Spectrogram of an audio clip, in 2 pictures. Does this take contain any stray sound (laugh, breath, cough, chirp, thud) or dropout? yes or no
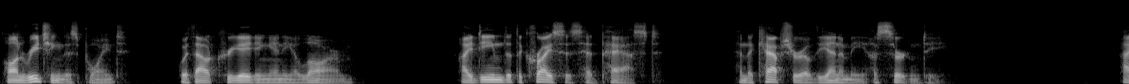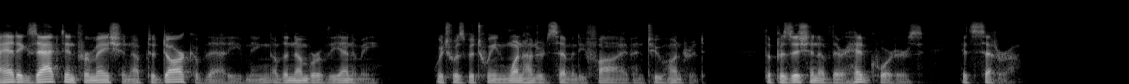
no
